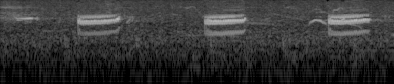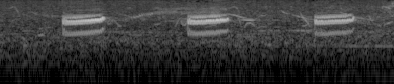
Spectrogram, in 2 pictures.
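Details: A Northern tapaculo's territorial song from shrubs, two birds interacting. Six hoarse, buzzy notes in a steady rhythm, each just under a second apart, over low background hiss with faint chirps.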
